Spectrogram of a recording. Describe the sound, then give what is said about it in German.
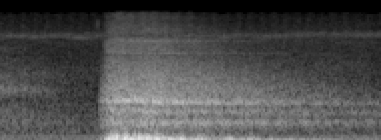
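A deep exhale through the mouth during a breathing exercise, a single loud, breathy rush that starts abruptly and trails off gradually over about a second; no talking. “Und dann lasst ihr die Luft einfach wieder durch euren Mund raus. Komplett ausatmen.”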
